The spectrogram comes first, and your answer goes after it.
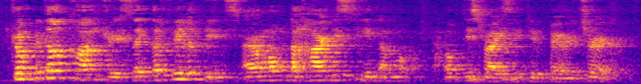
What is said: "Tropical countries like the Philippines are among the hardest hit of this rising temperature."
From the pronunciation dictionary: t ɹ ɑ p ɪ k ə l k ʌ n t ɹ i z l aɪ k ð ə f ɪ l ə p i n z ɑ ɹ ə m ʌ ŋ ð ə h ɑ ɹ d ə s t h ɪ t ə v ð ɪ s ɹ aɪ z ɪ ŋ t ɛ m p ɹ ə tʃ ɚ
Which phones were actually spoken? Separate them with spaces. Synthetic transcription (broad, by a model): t ɹ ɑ p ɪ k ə l k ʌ n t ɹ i s l aɪ k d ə f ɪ l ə p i n s ɑ ɹ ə m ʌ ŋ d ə h ɑ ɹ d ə s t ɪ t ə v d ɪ s ɹ aɪ s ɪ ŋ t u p ɹ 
